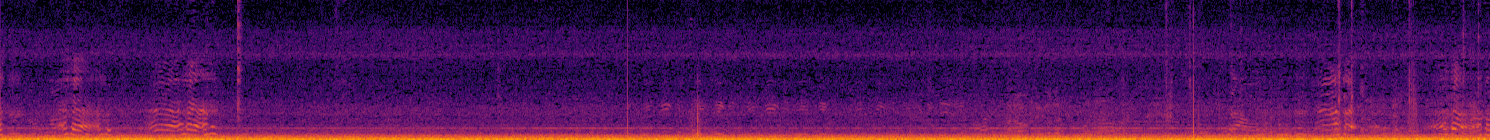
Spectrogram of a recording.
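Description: Steady low roar of a turboprop airliner's cabin in flight, with a thin constant whine running through it.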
